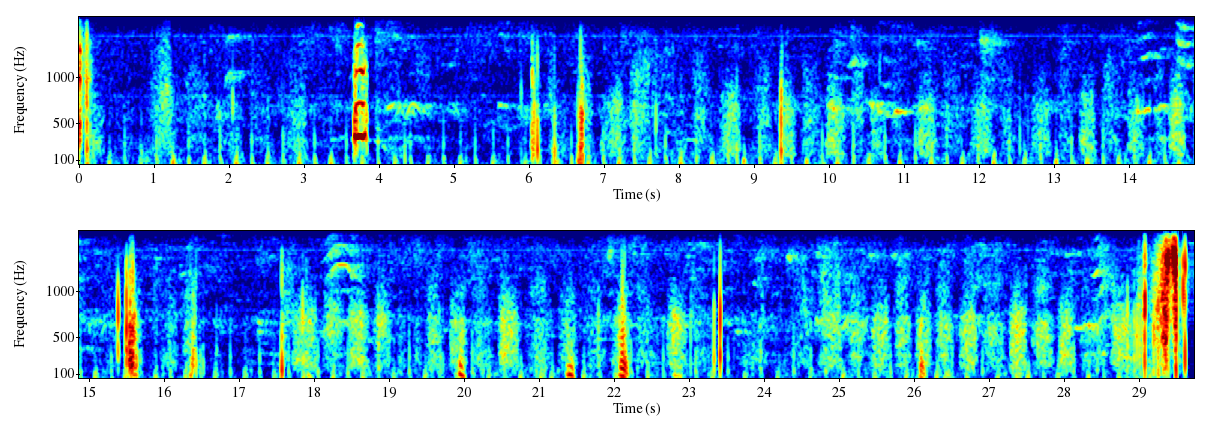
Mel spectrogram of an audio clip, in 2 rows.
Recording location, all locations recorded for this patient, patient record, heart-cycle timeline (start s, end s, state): aortic valve (AV)
aortic valve (AV)+mitral valve (MV)
#Age: Infant
#Sex: Male
#Height: 71.0 cm
#Weight: 9.7 kg
#Pregnancy status: False
#Murmur: Absent
#Murmur locations: nan
#Most audible location: nan
#Systolic murmur timing: nan
#Systolic murmur shape: nan
#Systolic murmur grading: nan
#Systolic murmur pitch: nan
#Systolic murmur quality: nan
#Diastolic murmur timing: nan
#Diastolic murmur shape: nan
#Diastolic murmur grading: nan
#Diastolic murmur pitch: nan
#Diastolic murmur quality: nan
#Outcome: Normal
#Campaign: 2014 screening campaign
0.00	1.20	unannotated
1.20	1.26	diastole
1.26	1.36	S1
1.36	1.48	systole
1.48	1.56	S2
1.56	1.68	diastole
1.68	1.78	S1
1.78	1.88	systole
1.88	1.96	S2
1.96	2.10	diastole
2.10	2.22	S1
2.22	2.32	systole
2.32	2.40	S2
2.40	2.54	diastole
2.54	2.62	S1
2.62	2.72	systole
2.72	2.80	S2
2.80	2.94	diastole
2.94	3.04	S1
3.04	3.16	systole
3.16	3.24	S2
3.24	3.38	diastole
3.38	29.74	unannotated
